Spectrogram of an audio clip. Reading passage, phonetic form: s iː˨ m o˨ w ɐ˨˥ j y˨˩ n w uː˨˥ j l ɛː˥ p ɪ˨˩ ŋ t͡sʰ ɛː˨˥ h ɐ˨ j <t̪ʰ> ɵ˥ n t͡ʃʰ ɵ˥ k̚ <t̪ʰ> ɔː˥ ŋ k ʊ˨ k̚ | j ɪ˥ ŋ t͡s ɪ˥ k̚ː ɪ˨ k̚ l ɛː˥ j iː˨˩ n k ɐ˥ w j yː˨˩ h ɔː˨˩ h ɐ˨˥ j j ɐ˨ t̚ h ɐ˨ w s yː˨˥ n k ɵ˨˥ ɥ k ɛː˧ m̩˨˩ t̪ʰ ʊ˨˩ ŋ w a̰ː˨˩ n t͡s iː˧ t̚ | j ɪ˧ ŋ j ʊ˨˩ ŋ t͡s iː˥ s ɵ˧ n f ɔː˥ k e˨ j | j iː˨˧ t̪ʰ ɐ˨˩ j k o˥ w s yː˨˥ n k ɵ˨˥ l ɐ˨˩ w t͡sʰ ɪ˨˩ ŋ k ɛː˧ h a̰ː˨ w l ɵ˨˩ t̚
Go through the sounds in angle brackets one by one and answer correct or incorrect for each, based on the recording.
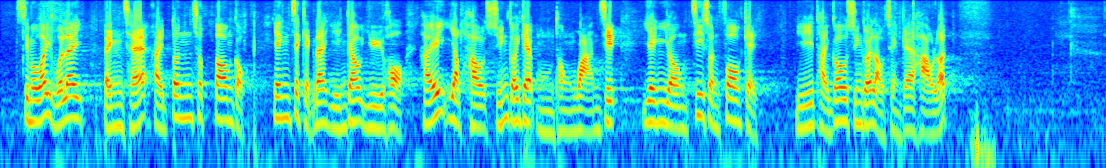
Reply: incorrect, incorrect

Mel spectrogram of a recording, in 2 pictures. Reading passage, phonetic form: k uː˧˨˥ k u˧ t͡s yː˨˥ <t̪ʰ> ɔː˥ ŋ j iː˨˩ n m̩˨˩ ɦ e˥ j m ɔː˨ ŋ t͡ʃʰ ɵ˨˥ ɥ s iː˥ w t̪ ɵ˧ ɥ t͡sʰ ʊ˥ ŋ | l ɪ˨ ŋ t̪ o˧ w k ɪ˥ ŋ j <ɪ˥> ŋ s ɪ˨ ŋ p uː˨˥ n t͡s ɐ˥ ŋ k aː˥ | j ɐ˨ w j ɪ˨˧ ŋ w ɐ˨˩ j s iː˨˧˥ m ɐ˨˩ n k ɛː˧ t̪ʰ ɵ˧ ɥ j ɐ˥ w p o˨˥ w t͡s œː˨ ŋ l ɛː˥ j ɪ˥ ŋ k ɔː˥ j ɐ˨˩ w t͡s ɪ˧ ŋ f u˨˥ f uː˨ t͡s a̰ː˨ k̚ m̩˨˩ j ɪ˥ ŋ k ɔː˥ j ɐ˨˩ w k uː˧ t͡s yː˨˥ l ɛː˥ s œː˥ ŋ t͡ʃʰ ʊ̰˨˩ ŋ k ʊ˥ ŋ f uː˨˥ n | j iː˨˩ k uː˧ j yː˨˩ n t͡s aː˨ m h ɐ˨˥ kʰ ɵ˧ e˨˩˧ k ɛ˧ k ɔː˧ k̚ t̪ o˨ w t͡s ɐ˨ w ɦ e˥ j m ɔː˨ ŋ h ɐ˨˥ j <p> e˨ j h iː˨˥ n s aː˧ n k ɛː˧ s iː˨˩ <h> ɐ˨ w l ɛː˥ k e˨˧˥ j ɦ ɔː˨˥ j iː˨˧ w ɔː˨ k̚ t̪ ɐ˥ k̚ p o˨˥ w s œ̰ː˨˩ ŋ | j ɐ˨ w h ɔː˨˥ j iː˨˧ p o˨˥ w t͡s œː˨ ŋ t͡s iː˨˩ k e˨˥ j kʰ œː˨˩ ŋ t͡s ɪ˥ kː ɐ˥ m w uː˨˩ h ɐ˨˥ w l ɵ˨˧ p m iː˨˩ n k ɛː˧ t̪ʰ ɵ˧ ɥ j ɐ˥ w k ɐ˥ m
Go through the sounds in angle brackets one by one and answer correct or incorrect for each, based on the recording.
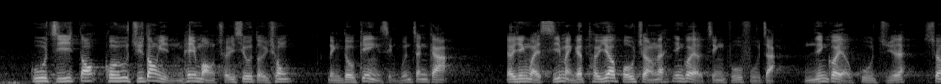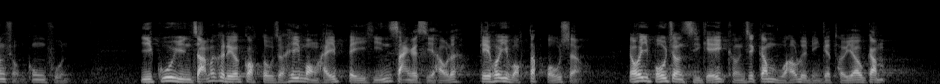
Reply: incorrect, incorrect, correct, correct

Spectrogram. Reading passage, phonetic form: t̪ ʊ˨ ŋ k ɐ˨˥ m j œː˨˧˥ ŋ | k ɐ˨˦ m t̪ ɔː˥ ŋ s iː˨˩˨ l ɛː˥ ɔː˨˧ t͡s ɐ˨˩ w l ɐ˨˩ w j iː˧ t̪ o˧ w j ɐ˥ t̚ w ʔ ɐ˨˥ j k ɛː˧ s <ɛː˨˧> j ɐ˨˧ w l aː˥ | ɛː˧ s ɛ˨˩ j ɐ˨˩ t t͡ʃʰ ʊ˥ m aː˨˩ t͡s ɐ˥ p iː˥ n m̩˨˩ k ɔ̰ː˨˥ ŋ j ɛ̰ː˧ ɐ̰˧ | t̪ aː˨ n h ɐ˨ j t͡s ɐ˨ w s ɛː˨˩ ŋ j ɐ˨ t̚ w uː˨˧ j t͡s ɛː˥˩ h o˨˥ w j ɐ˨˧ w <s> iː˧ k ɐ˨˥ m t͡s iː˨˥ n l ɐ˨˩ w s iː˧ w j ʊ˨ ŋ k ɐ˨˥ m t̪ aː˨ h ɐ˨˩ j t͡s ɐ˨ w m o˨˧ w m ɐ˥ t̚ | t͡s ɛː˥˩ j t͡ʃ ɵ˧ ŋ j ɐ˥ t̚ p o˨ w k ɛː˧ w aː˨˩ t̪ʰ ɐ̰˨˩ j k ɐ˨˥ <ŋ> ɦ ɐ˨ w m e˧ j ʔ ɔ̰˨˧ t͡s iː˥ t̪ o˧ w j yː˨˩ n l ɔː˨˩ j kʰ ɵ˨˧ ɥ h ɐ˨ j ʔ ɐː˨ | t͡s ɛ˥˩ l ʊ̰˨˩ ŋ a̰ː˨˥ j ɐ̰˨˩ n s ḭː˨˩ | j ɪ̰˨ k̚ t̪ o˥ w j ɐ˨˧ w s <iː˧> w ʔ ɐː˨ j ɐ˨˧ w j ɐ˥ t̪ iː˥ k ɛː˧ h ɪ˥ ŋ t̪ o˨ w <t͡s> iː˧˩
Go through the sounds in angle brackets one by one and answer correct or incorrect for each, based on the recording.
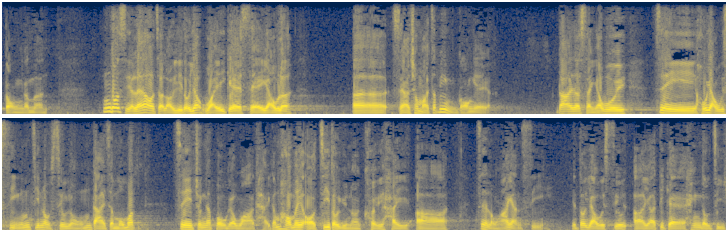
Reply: correct, correct, incorrect, incorrect, correct

